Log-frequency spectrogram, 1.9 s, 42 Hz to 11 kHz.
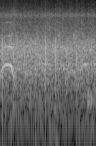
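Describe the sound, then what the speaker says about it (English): An audience at a graduation celebration claps steadily for the year's graduates, a dense wash of applause with a few louder individual claps. "let's give our 2022 HandUp Graduates a great big round of applause"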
